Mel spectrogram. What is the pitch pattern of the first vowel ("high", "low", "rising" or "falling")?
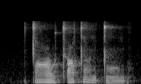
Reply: low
